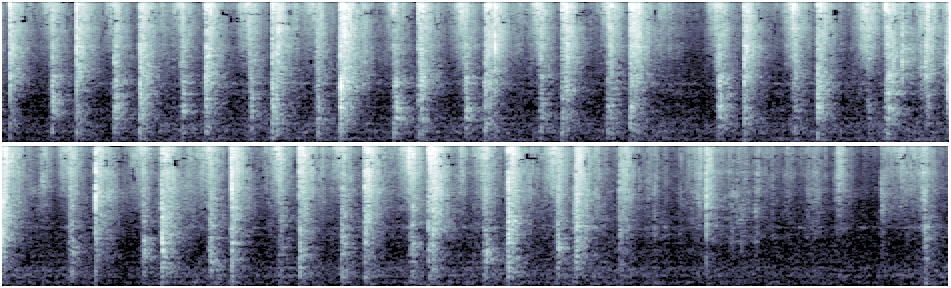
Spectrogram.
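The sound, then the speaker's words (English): Tarot cards are shuffled and drawn in a steady run of quick, crisp riffling snaps and soft slides, repeating rhythmically for several seconds with no talking. “All right, may I have another card, please?”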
